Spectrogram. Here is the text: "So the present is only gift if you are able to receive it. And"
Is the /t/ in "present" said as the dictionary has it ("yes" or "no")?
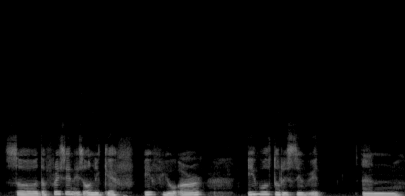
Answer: no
